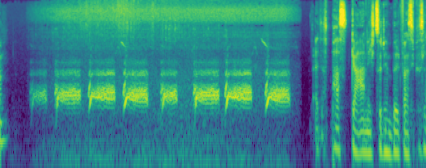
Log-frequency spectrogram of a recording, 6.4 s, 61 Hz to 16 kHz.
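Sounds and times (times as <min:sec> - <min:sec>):
meerkat giving short nasal calls: 0:00.5 - 0:04.4
speech: 0:04.8 - 0:06.3.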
